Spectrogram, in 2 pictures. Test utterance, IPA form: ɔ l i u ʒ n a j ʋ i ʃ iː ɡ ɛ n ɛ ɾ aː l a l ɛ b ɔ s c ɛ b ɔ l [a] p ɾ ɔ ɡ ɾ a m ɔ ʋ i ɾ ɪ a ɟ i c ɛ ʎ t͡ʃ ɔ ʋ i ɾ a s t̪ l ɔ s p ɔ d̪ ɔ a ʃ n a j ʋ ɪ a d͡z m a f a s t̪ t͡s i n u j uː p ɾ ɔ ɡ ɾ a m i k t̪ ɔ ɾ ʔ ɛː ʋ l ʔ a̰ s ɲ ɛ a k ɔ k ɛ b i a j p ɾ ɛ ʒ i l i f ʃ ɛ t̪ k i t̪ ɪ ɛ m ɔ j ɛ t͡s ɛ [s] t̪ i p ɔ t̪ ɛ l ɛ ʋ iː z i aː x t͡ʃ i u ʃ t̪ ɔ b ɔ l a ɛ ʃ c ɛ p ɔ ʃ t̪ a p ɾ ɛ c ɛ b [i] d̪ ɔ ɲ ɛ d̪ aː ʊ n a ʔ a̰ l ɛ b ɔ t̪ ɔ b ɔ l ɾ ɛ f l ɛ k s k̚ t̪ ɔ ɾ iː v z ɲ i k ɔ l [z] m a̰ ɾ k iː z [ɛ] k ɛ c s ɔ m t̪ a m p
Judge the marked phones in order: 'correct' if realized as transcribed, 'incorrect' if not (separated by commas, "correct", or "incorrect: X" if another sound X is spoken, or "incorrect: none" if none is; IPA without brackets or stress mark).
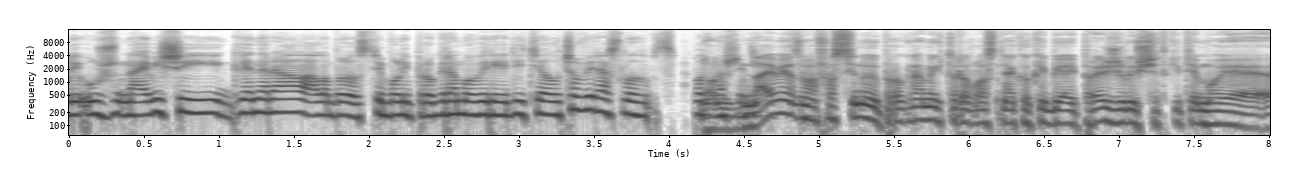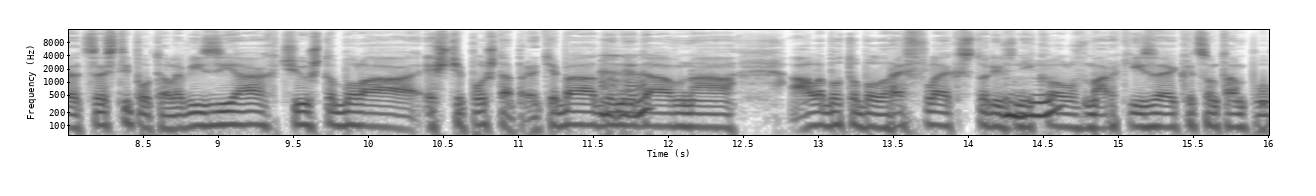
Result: incorrect: i, correct, incorrect: a, incorrect: v, correct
